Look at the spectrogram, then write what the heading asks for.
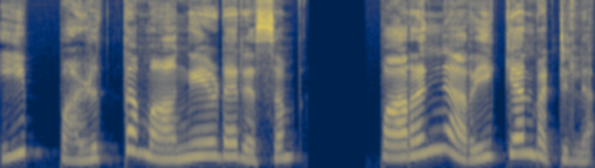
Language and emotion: Malayalam, happy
